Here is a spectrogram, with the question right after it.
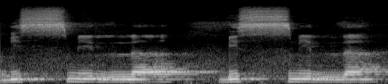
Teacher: Adapun ketika shad diangkat. Ada suara desisannya safir, ya. jangan disembunyikan.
